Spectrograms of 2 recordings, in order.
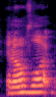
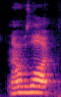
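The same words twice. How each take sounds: The two takes are said the same way.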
